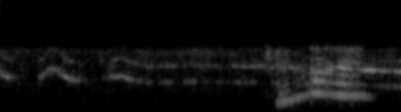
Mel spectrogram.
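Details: Havanese dog indoors, coaxed to howl: a faint wavering tone slides down, then a louder rising howl swoops up and holds with bright harmonics; a person's voice talks over it.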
